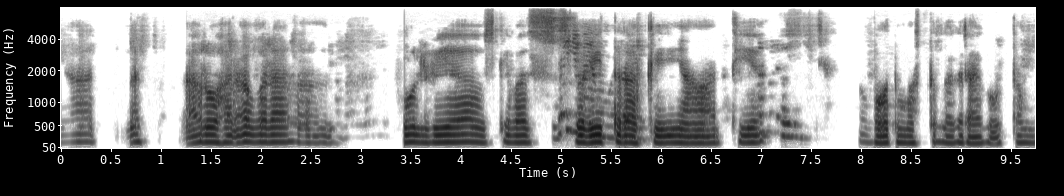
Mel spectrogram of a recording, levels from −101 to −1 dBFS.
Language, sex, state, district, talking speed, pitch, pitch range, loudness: Hindi, male, Bihar, Jamui, 115 wpm, 150 Hz, 145-160 Hz, -19 LUFS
